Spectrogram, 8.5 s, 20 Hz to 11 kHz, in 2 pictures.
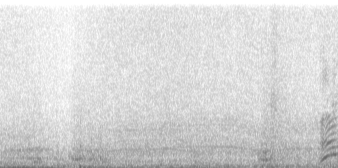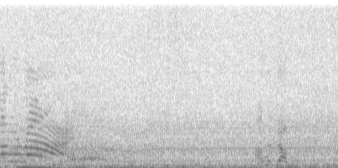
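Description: A vehicle drives along a highway in the Halo 3 video game, its steady engine rumble running low beneath the game's voices and chirping alien cries.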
